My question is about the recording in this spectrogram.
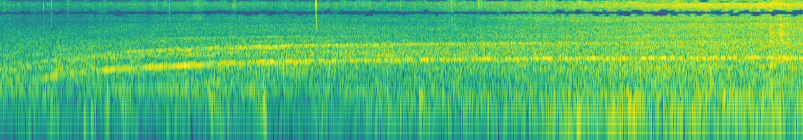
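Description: Fire engine siren winding up from a low to a high pitch over about three seconds, then holding a steady high tone. Under it, the low rumble of the truck grows louder near the end as it draws nearer.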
